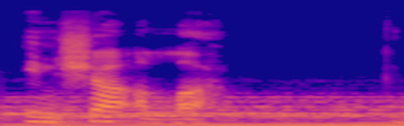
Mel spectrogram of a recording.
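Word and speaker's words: Insya Allah: If you look at, the Malay language, they write INSHAALLAH, the S-Y-A. They pronounce the S-Y the way we pronounce S-H. So they can write it how they want, for as long as when people read it, they read it INSHAALLAH.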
